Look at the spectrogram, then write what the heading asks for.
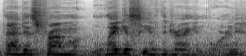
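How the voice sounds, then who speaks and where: A man's voice: mid-range voice, normal speed. A man hosting a let's play with casual gameplay commentary. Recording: clear background noise from game.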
